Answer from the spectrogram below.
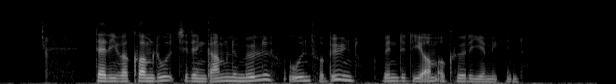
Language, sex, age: Danish, male, 33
